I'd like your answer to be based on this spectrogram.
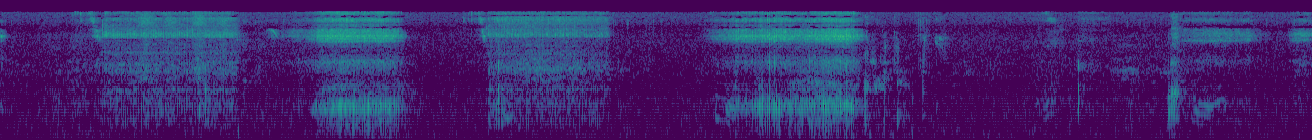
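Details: Sleeping baby girl snoring: airy, hissing snores on repeated breaths, roughly one every two seconds, with a whistling edge.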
